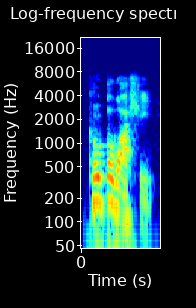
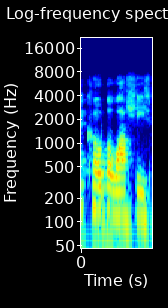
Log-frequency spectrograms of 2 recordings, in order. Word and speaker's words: Kobayashi: So maybe, Martin, you can start us off with the correct pronunciation of the map we're going to discuss first and foremost. Well, here I go. Kobayashi. Dr. Kobayashi's map.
